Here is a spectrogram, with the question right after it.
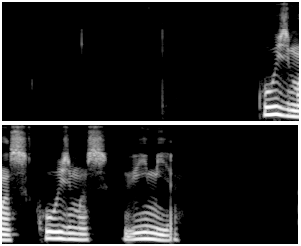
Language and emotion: Russian, neutral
